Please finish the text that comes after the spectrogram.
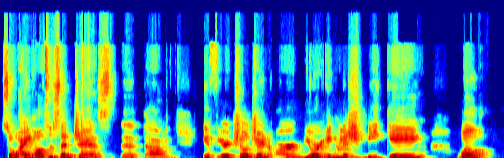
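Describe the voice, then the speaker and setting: Female school administrator, Filipino accent, native Tagalog. Unhurried, slightly high voice, polite and halting, fielding questions in a roomy online meeting. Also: fairly even intonation, fairly bright tone. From Philippines. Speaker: school administrator hosting a parent orientation. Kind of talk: informal question-and-answer presentation to parents.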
